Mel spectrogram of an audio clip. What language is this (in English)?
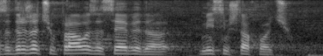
Serbian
